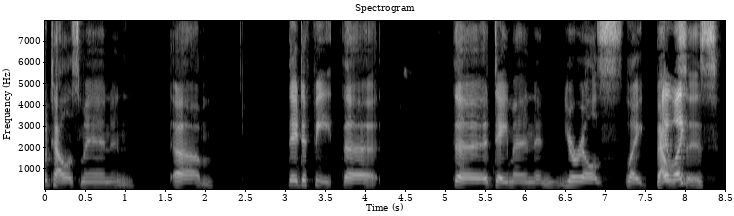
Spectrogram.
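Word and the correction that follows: Eudial: Udiel. You keep calling her Uriel, and it's Udiel.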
